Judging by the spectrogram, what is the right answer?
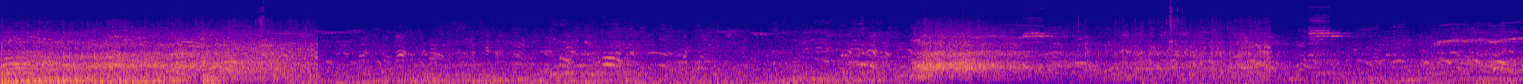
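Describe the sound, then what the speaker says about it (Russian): Football fans in stadium stands at a Kazakhstan Premier League match between FC Aktobe and FC Taraz, a dense roar of crowd chanting and shouting that swells and fades, heard at a distance beneath someone talking. "Болельщики очень активно поддерживают свою команду."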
